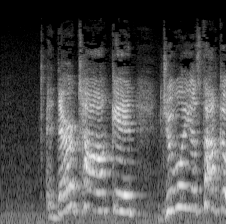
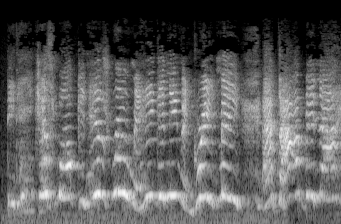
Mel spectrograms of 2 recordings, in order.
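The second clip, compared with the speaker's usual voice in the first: high, building indignant rant that ends in a fast shout; working herself up into outrage, ending in a yell; a retold wife's outraged rant; indignant outburst; 6 semitones higher than usual. Julia outraged at being ignored.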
